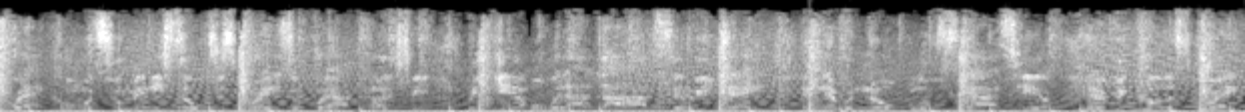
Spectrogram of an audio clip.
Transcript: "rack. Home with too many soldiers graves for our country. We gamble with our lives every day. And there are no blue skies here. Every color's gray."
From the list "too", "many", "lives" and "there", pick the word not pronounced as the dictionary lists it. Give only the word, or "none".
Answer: there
